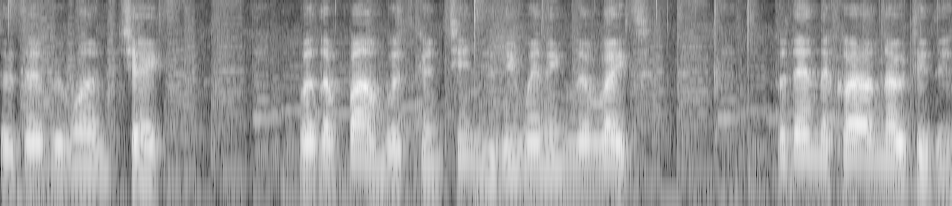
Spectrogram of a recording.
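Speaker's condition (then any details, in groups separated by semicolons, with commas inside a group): ALS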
